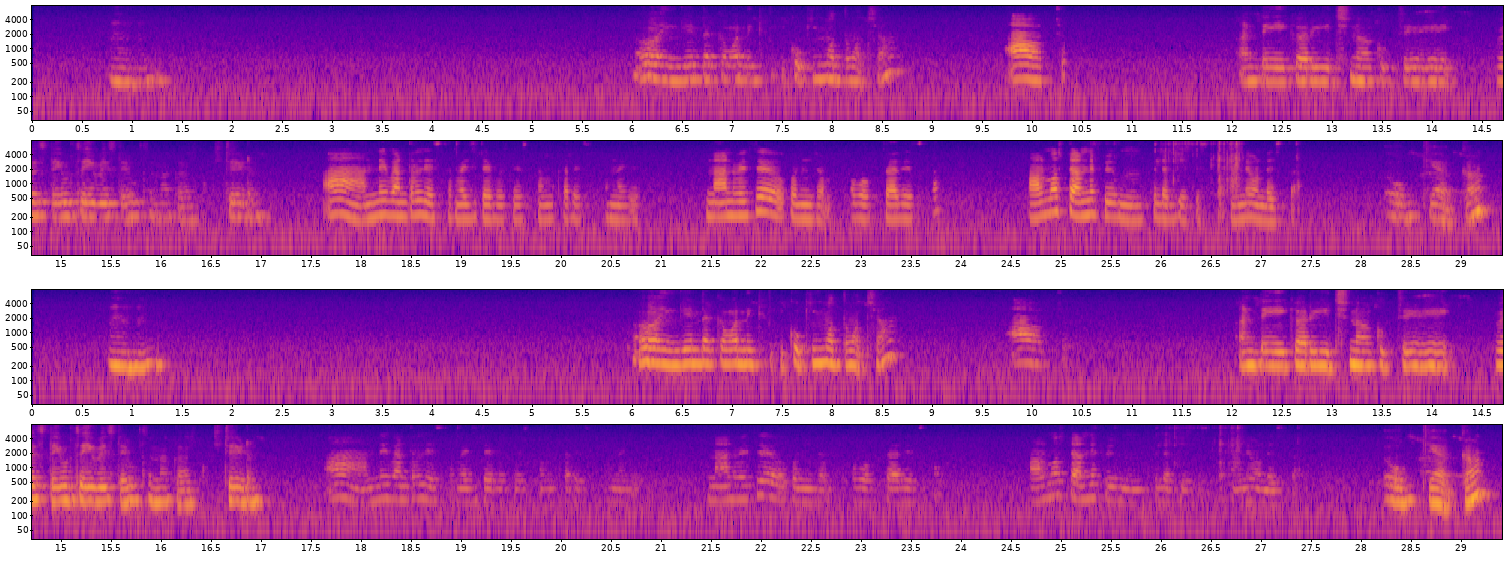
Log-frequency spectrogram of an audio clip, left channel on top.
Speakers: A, on the right; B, on the left.
A: ఉహూ ఆ ఇంకేంటక్క మరి నీకి కుకింగ్ మొత్తం వచ్చా?
B: ఆ వచ్చు.
A: అంటే ఏ కర్రీ ఇచ్చినా కుక్ చే వెజిటేబుల్స్ ఏ వెజిటేబుల్స్ ఉన్నా కా కుక్ చేయడం.
B: ఆ అన్ని వంటలు చేస్తాం. వెజిటేబుల్స్ చేస్తాం. కర్రీస్ అన్ని చేస్తాం. నాన్ వెజ్ ఏ కొంచెం ఒసారి చేస్తా. ఆల్మోస్ట్ అన్ని హ్ ఫిలప్ చేసేస్తా, అన్నీ వండేస్తా.
A: ఓకే అక్కా.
